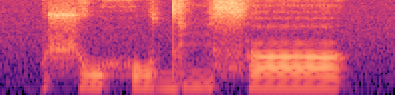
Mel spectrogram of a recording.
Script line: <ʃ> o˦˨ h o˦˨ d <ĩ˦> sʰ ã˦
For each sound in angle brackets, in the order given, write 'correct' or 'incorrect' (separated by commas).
correct, incorrect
